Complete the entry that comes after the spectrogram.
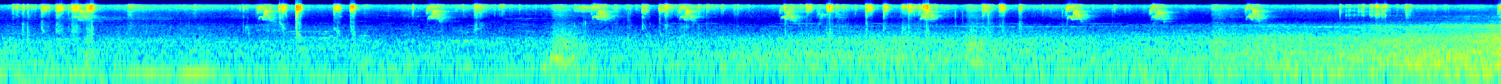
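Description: Small birds chirping: many short, high chirps in quick irregular runs. A low rumble builds near the end.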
